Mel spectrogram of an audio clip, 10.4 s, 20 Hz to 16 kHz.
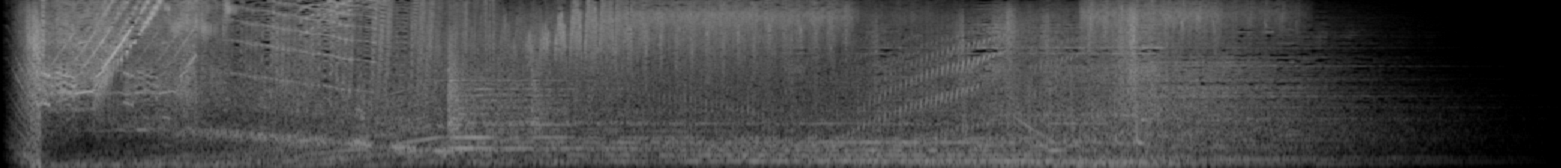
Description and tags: Science fiction effect 10
Sound composed of several layers, and then processed with different effect plug-ins in: Cakewalk by BandLab.
I use software to produce effects:
woosh, scary, transformation, metal, hit, impact, morph, background, drone, destruction, opening, transformer, abstract, noise, glitch, game, metalic, horror, moves, stinger, rise, dark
